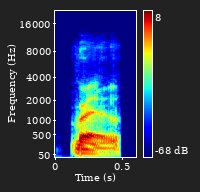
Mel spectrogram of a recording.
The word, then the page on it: RU: British English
